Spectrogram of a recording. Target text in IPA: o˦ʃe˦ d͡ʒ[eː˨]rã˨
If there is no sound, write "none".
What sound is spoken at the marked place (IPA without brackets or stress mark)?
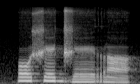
eː˨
